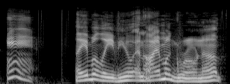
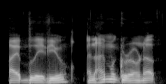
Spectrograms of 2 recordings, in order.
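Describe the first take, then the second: First: It is said in a small, squeaky voice. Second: It is said in a huge, booming, deep voice. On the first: The speaker calls it right. "a small, squeaky voice is good enough" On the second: The speaker calls it wrong. "it must do this huge, booming, deep voice"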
